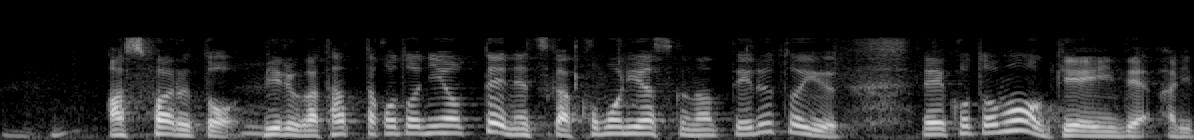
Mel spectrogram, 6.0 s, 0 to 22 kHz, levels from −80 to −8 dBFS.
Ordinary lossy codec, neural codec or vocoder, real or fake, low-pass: none; none; real; 7.2 kHz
